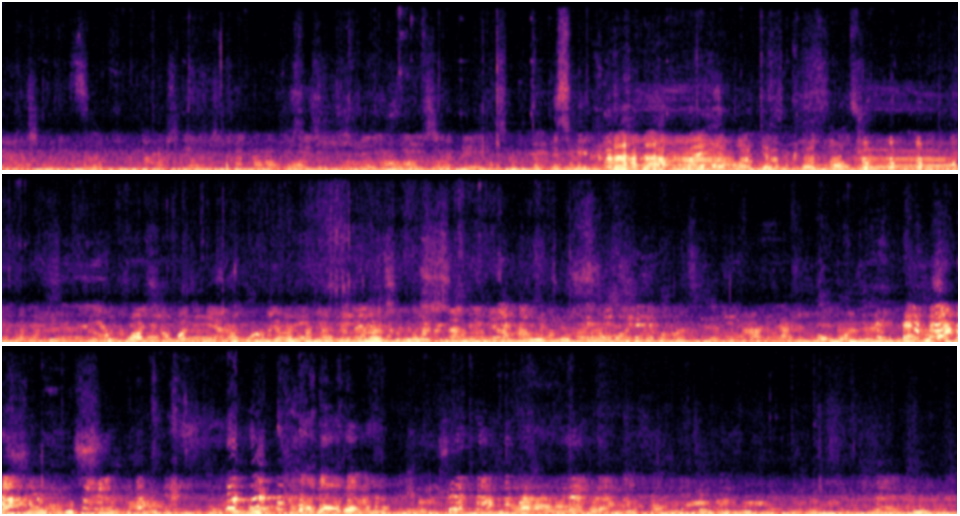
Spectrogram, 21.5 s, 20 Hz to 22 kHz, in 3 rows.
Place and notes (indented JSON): {
  "title": "People's Square park, Huangpu District - walking in the park",
  "date": "2013-11-23 16:53:00",
  "description": "walking in the park, Toward the exit of the park, Binaural recording, Zoom H6+ Soundman OKM II",
  "latitude": "31.23",
  "longitude": "121.47",
  "altitude": "11",
  "timezone": "Asia/Shanghai"
}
